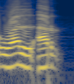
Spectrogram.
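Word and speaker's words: وَالْأَرْضِ: ini lafal wal ard itu harus dibaca donnya. Ada kebanyakan kita tidak membaca. Nah ini salah. Yaitu wal ard. Wal ard. Wal ard. Ah, tidak ada bonya. Harusnya wal ard. Wal ard ard ard ard. Nah, donnya dibaca wal ard.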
